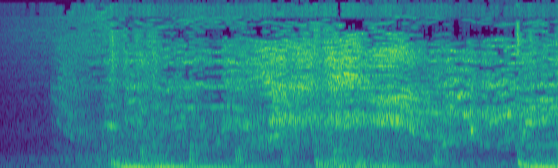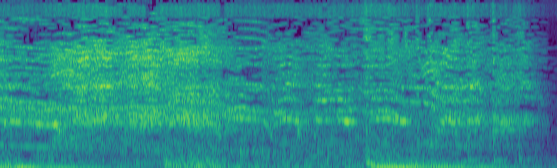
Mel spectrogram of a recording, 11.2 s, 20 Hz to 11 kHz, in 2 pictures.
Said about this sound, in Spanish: Al grito de vivas se las llevaron, vivas las queremos. Cientos de mujeres marcharon este 8 de marzo por las calles de Tapachula para exigir un alto total a la violencia que vive este género.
